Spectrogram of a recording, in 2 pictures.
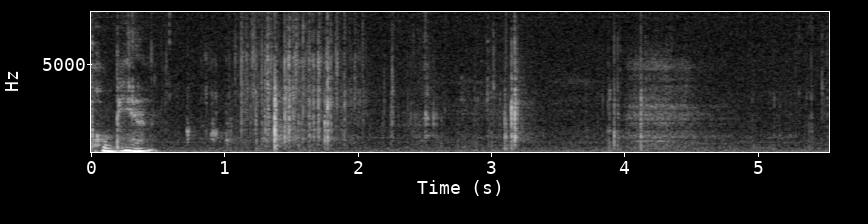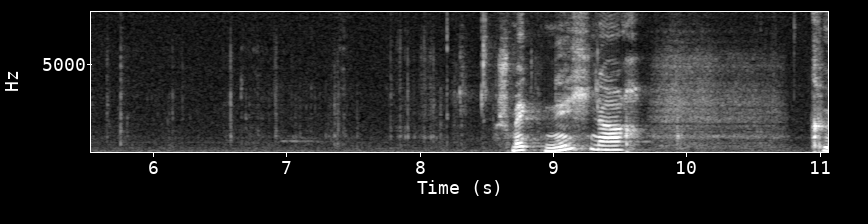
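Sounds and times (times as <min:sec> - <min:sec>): person chewing crusty bread: 0:00.6 - 0:08.6.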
